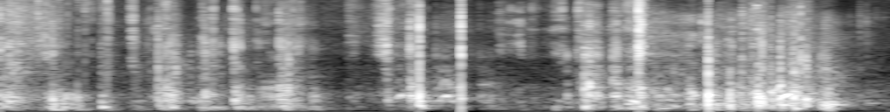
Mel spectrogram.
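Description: Cardboard box of a Swiffer WetJet mopping kit being torn and pried open by hand: irregular tearing and crinkling with many sharp clicks.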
